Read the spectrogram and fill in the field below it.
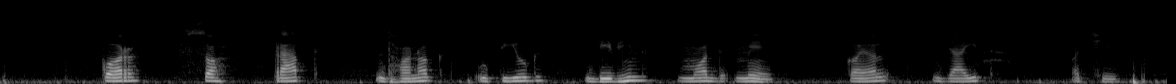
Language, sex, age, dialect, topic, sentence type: Maithili, male, 18-24, Southern/Standard, banking, statement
